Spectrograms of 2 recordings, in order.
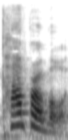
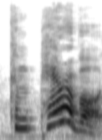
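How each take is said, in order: First: The stress is on the first syllable. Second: The stress is on the second syllable.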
